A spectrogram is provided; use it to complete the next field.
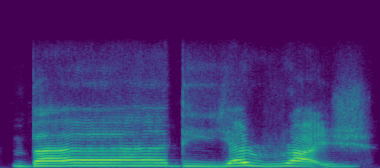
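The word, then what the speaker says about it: بادي الرأي: Okay, badiyaraj. Badiyaraj. Excellent. Well done. Really good pronunciation. Okay, so a slight y sound at the end. Okay, one more time. Badiyaraj.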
